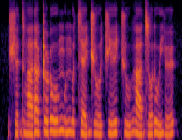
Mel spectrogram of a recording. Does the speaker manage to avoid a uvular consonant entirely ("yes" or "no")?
yes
